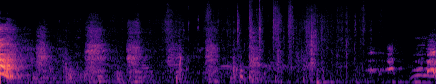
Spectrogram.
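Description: A police dog panting quickly in short, fairly quiet breaths, worked up from a bite exercise. A man's shout cuts off right at the start.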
